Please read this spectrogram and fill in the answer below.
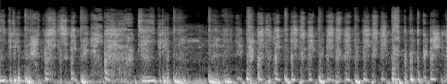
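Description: Human beatboxing into a handheld microphone: a dense, fast stream of mouth-made drum strikes, with short deep bass kicks that fall in pitch mixed with sharp snare and hi-hat sounds.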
